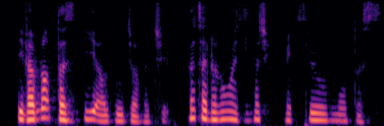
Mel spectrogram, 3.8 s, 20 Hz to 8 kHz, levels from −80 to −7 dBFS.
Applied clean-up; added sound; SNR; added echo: neural mask model DeepFilterNet 3.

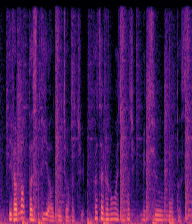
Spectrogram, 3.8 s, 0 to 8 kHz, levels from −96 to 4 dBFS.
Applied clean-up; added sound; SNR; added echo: none; Snare drum / Drum kit; 7 dB; none.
